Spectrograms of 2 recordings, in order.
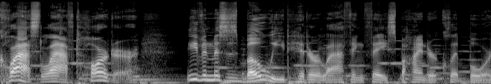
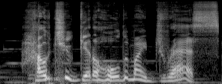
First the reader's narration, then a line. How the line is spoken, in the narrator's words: laughed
